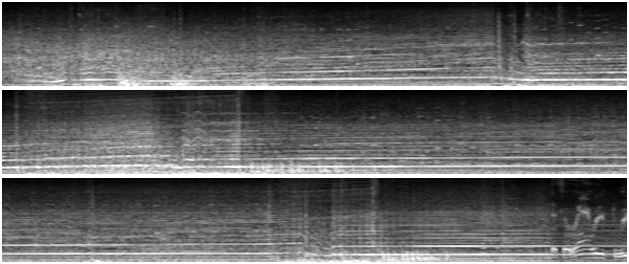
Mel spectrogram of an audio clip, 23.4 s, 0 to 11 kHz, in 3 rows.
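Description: A Ferrari 365 GTB4 sports car drives with a steady engine drone, its pitch climbing through gears with brief dips at shifts, loud and close throughout under continuous background sound.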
